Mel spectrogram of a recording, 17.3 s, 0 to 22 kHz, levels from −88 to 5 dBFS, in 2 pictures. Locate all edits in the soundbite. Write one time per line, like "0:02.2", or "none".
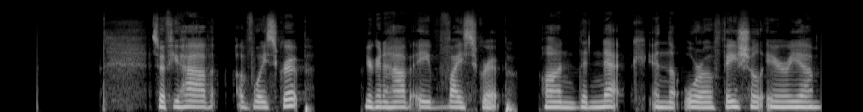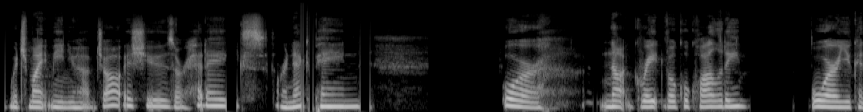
none

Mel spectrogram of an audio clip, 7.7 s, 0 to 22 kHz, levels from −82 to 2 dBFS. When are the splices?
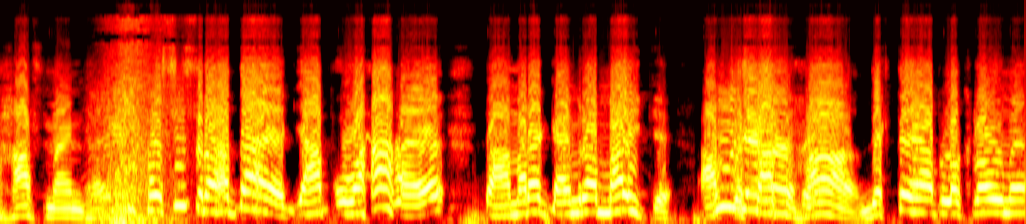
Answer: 0:01.0

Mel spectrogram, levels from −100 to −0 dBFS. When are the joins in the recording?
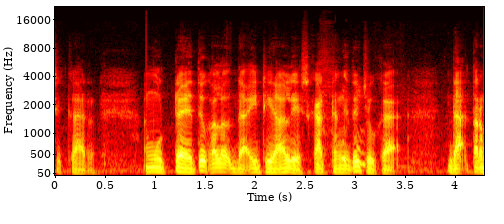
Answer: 0:00.9

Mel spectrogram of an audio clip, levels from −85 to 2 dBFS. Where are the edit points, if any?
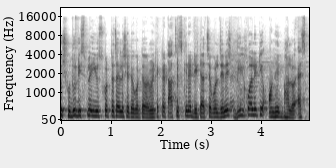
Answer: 0:03.5

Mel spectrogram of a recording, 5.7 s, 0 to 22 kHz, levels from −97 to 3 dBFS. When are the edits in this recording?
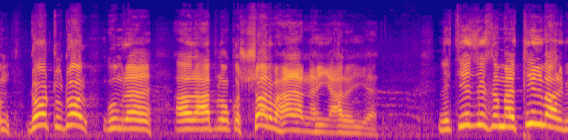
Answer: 0:04.2

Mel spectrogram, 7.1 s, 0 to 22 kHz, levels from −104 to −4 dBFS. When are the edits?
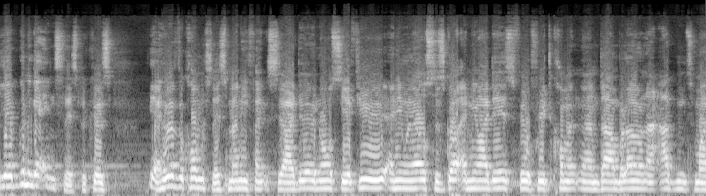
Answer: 0:02.7

